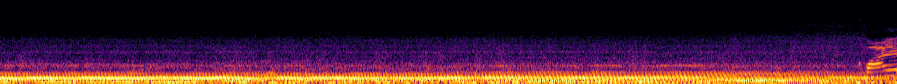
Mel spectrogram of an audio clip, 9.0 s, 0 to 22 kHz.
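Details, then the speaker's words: BMW X3 driving after carrier bearing replacement: steady, even hum that holds its pitch with no whine, growl or clunk; the earlier carrier bearing noise is gone, normal driveline. "sounds good sounds like it's fixed go down the road real quick let's get down the road so the carrier bearing is replaced uh no more noise everything is fixed"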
